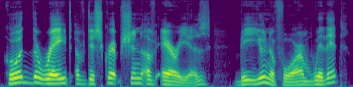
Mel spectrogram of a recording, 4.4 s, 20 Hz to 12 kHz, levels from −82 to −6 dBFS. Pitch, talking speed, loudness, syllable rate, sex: 155 Hz, 150 wpm, -19 LUFS, 4.1 syllables/s, male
